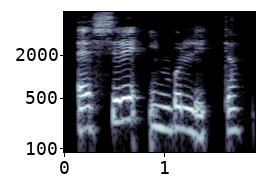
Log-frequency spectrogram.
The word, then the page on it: bolletta: italian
